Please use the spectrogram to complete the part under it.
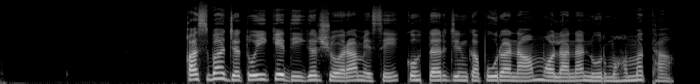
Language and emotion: Urdu, neutral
